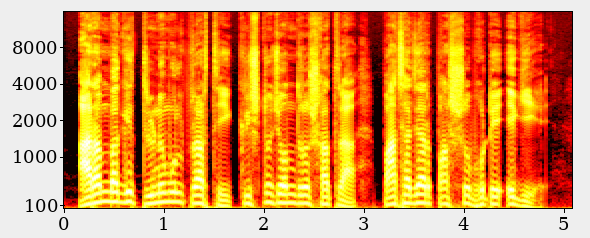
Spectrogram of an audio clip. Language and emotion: Bengali, neutral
